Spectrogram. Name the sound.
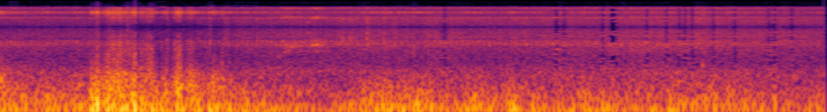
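wind blowing on a bike ride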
